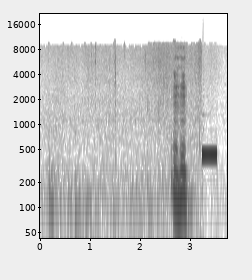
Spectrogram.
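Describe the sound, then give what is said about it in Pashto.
Telephone busy tone after a dropped call line: a single loud, steady electronic beep stands clear at the end, preceded by a short noisy burst over faint background hiss. “د اردن کې اړیکه شلېدلې ده”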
